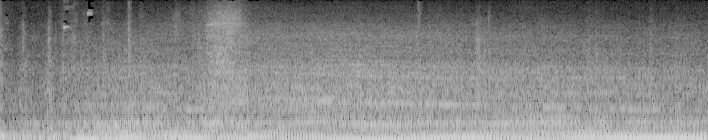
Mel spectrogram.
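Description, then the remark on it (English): An East German Trabant car's small engine revs loudly with a buzzy, throbbing drone, heard from inside the car, its pitch climbing as the car pulls away, then settling into a steady running hum. No one speaks. “One of the famous symbols of East Germany is the Trabant car, and we are sitting inside one right now.”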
